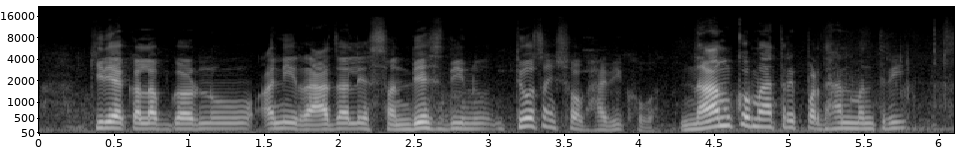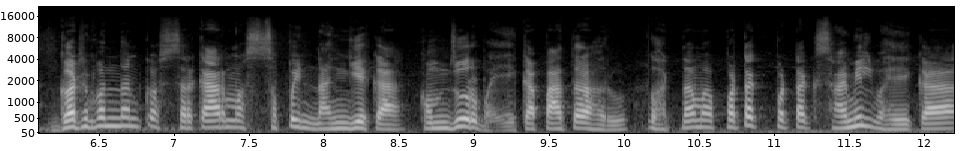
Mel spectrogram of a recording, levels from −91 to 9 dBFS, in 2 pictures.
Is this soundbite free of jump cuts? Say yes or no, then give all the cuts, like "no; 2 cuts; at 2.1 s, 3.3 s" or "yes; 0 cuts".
no; 2 cuts; at 4.1 s, 10.2 s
